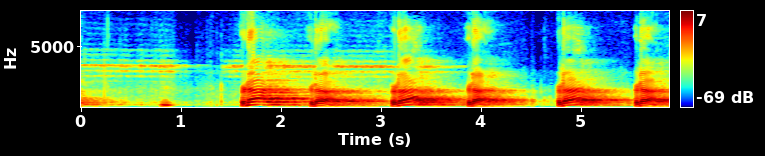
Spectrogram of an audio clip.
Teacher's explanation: तो उतक्षिप्त व्यंजन, जो ऐसे व्यंजन जिनको हम जब बोलते हैं तो अपनी जीभ पहले तो एक जगह टक जाती है, फिर झटके से बाहर आती है, ड़ ड़ ड़ ड़ ड़ ड़, ऊपर टच करके एकदम नीचे कूदती है जीभ, झटके से जीभ बाहर आती है, तो इनको क्या कहते हैं, उतक्षिप्त।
